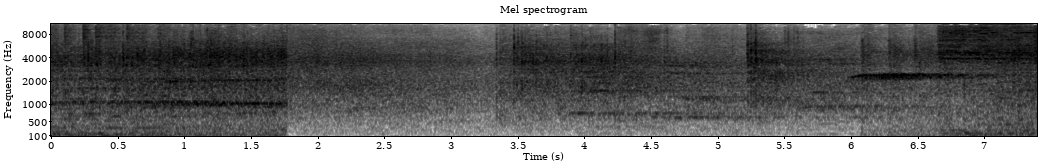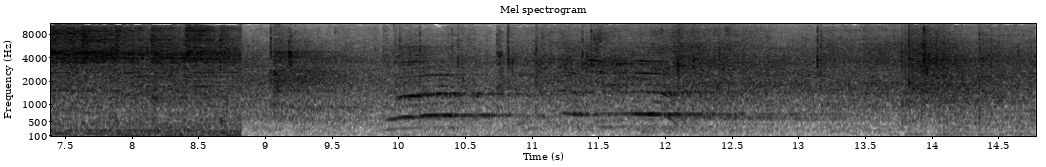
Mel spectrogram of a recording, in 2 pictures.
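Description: Loud background music that cuts off about two seconds in. After it come ice hockey game sounds: sticks and puck knocking, with players' shouts.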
